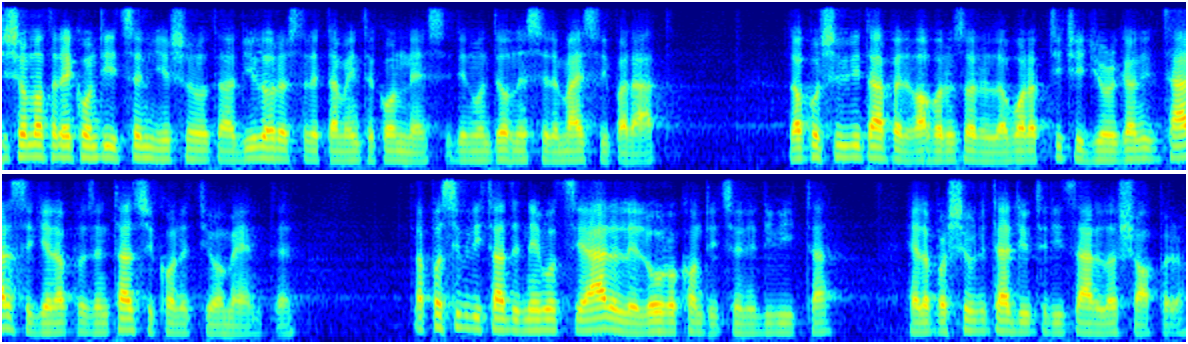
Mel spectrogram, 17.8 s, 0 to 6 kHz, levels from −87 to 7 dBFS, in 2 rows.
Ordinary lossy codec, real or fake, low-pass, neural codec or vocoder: none; fake; 5.4 kHz; codec, 16 kHz, 0.2 kbps, FocalCodec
